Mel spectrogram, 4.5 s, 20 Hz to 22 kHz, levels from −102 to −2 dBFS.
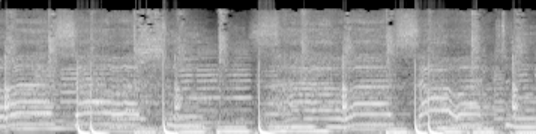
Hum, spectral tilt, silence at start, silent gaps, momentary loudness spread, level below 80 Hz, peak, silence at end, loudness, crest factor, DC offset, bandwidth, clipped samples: none; -4.5 dB/octave; 0 s; none; 3 LU; -14 dBFS; 0 dBFS; 0 s; -10 LUFS; 8 dB; under 0.1%; 16.5 kHz; 0.3%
